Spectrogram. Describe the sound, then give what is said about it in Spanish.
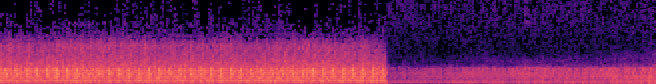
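A truck engine idles as it pulls over at a roadside petrol station, a steady, loud mid-pitched rumble that drops abruptly about halfway through to a quieter, lower hum. “Paran en la calzada a la altura de la estación y se baja del vehículo.”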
